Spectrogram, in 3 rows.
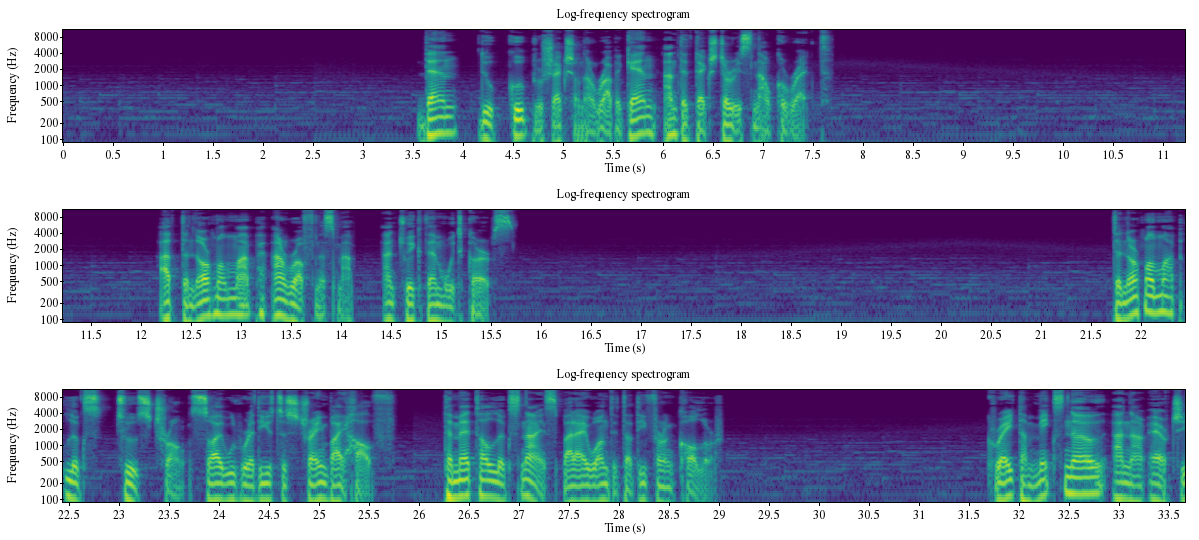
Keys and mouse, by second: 0.1 click, 1.0 middle click, 2.1 click, 3.3-3.7 drag, 4.4 click, 4.7 click, 5.4 click, 9.7 KP_0, 10.6 click, 10.8 click, 11.0 click, 12.9 click, 13.4-14.7 drag, 15.0 click, 16.2 middle drag, 17.5 click, 17.7 click, 17.9 click, 18.1 click, 18.7 click, 19.0 click, 19.4 click, 19.5 shift+a, 19.6 Down, 19.9 click, 21.0 click, 21.4 click, 22.3 click, 24.7-25.7 middle drag, 29.3 click, 30.0 click, 30.5 click, 30.9 click, 31.3 click, 31.4 Delete, 31.7 shift+a, 32.6 click, 32.8 shift+a.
